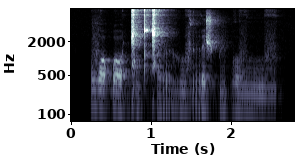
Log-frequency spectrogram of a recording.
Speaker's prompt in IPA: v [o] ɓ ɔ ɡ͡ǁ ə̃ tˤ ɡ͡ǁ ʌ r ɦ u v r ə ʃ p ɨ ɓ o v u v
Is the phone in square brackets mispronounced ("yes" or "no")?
yes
